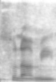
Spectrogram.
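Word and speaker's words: tsunami: कर रहा हूं ना सुनामी जापानी भाषा का शब्द है जिसमें टी साइलेंट लिखते हैं ऐसे बोलते हैं। लिखते हैं टी सुनामी बोलते हैं सुनामी।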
